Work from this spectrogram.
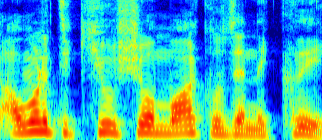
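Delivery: ordinary talk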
